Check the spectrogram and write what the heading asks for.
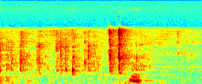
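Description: Faint computer keyboard typing: a quick run of key clicks in the first second or so. A short hum from a man's voice follows a little past the middle.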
